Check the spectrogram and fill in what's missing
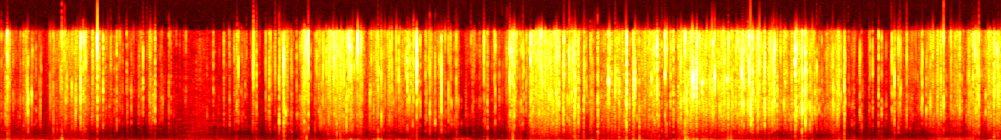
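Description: A small tied bundle of thin, green dried grass stems is held in the hand and slowly squeezed and rubbed with the fingertips. It gives off a quiet, steady stream of dry, crisp crinkling and crackling, almost all bright and high with very little low end. The crinkling swells and eases in intensity over the clip, with a faint low hum underneath.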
